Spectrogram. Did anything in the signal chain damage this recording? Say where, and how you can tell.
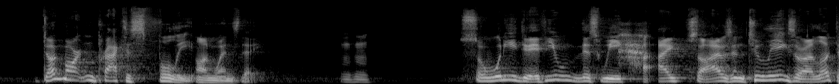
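No, nothing in the chain from capture to playback has left any audible damage on this speech recording.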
